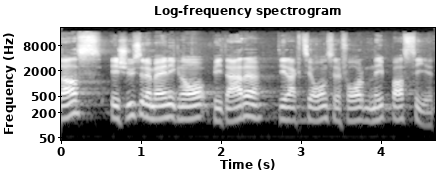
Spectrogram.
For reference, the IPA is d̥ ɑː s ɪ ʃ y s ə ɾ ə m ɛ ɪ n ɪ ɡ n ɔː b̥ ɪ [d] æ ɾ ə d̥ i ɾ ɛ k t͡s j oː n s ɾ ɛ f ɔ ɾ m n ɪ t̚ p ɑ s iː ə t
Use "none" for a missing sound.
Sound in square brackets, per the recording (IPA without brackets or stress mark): d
